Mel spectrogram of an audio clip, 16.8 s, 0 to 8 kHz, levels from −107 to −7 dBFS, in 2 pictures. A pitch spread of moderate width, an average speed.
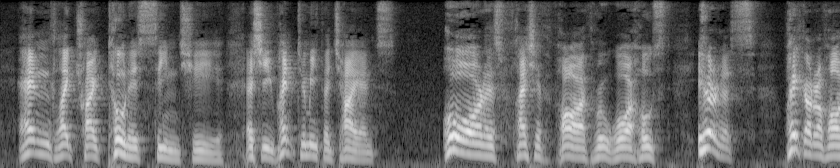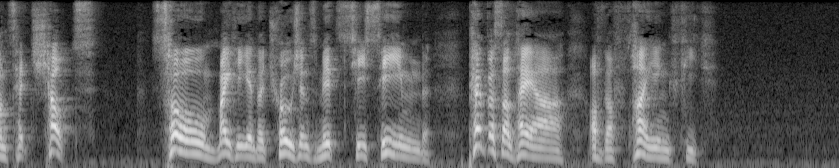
No: average, 5.0 semitones; slow, 130 wpm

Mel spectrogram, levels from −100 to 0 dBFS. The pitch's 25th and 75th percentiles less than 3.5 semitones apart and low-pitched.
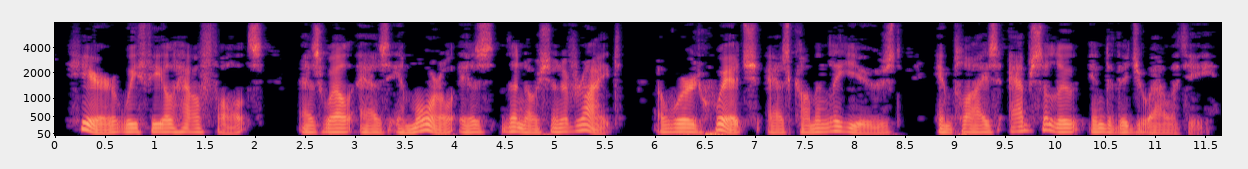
Yes: average, 3.0 semitones; very low, 95 Hz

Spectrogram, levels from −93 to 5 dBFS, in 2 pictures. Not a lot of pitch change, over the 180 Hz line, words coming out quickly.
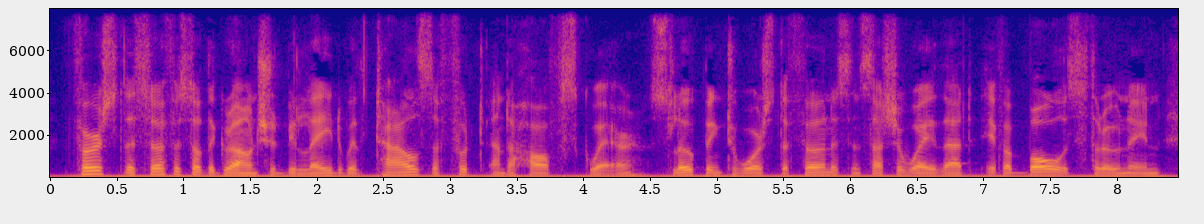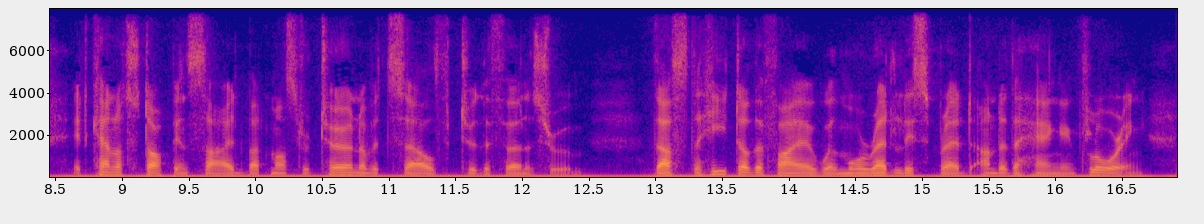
No: narrow, 2.3 semitones; low, 100 Hz; fast, 210 wpm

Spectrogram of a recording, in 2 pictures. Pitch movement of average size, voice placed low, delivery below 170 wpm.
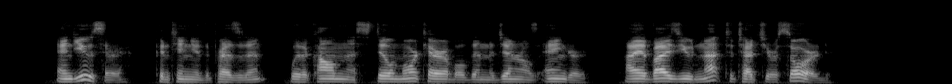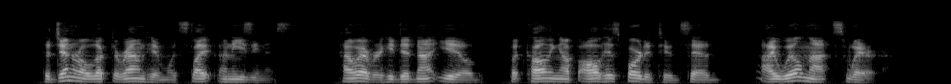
Yes: average, 3.6 semitones; low, 125 Hz; average, 150 wpm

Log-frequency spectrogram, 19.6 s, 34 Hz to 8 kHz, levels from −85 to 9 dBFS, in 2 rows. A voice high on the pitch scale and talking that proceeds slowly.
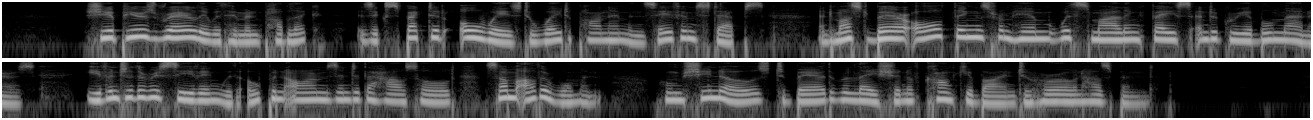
No: high, 195 Hz; average, 175 wpm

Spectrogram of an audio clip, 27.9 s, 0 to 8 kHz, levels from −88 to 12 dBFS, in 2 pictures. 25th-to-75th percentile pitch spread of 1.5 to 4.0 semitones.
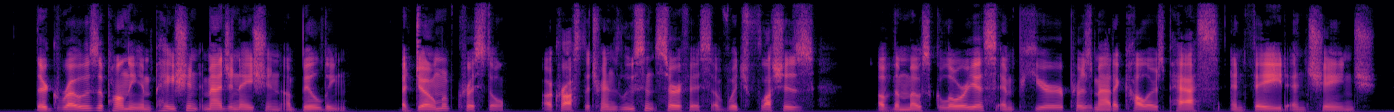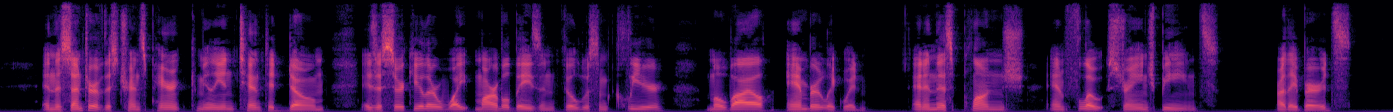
Yes: narrow, 2.6 semitones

